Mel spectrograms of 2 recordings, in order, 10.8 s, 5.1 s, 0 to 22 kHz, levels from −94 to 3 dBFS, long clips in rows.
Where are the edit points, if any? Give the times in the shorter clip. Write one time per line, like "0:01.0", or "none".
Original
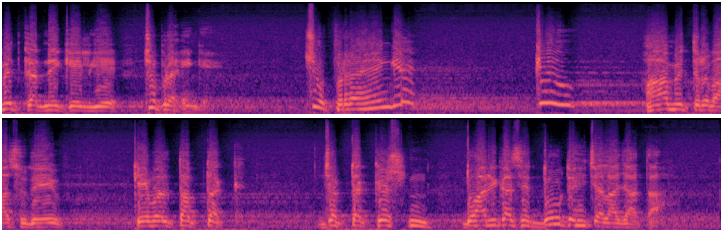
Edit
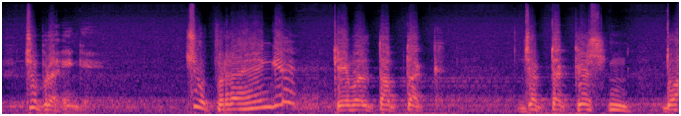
0:02.3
